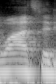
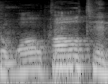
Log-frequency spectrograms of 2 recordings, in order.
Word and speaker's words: Walton: Nigel Watson, yeah. What up, dude? New Zealand, let's go. It's Walton. You said his name wrong for a year and a half.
